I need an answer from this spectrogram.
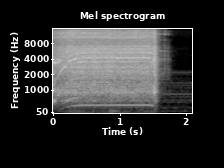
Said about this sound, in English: drilling a small hole.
